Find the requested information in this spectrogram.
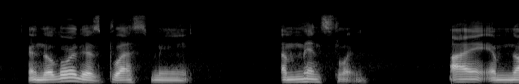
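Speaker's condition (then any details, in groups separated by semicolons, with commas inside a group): ALS; progressing; very hard to talk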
